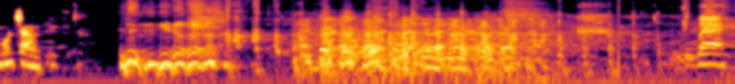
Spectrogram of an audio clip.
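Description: A young man laughs loudly over an online call.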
